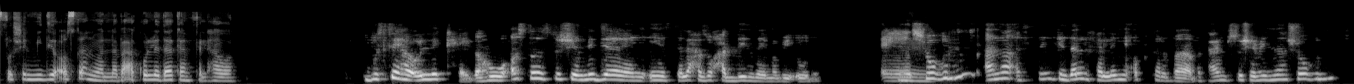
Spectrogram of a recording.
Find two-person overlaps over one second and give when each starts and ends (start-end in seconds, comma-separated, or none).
none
